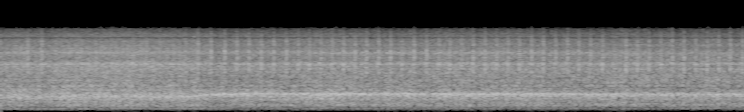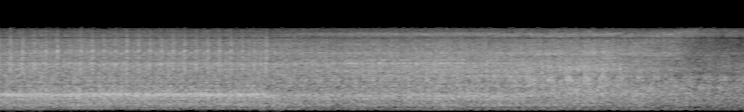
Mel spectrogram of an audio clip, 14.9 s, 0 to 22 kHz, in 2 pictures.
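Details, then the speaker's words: 1989 Jeep Wrangler YJ in gear gives a steady, sharp knock about three a second from the top of the engine, with excessive blow-by and an erratic vacuum gauge, absent at idle; sluggish below 2200 rpm, cause unknown. "This is all in gear. Once again, the knock only happens in gear."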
